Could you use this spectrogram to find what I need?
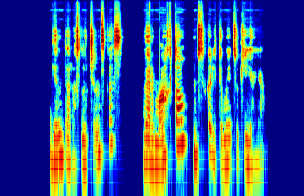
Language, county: Lithuanian, Kaunas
